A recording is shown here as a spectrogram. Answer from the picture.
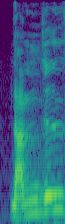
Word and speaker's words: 남전: 요걸 똑같이 또 마곡 스님은 마곡 우도 남천이라고 읽지 말고 남전이라고 읽으라고 그랬죠. 마곡 스님은 또 남전 스님인데 이르러서 요 선상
